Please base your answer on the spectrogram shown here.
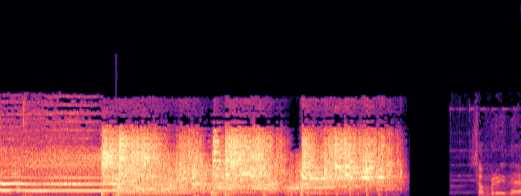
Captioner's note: crashing sounds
